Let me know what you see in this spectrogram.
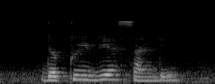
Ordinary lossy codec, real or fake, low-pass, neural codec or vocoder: none; real; none; none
